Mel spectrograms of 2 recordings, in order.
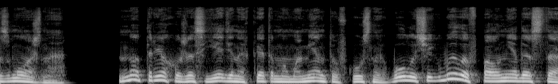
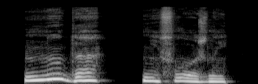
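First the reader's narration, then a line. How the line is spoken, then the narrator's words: Sighing. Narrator (Russian): вздохнула Джоан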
